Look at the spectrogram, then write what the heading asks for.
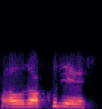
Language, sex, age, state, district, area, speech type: Odia, female, 45-60, Odisha, Angul, rural, conversation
